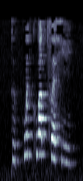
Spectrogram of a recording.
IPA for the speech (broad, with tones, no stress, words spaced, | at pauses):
kɨ˨˩p̚hwə˦˥t̚hwa˦˥t̚fɛ˧ xi˨˩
